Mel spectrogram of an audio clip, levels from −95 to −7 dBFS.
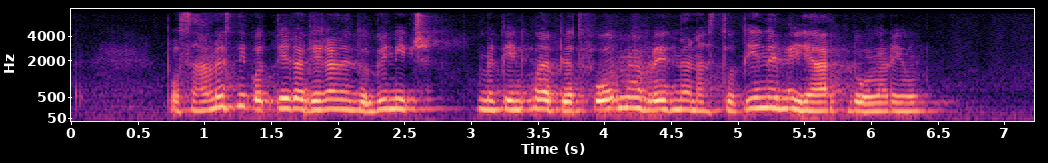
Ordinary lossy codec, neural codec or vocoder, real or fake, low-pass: MP3, 64 kbps; codec, 24 kHz, 1 kbps, SNAC; fake; 7.2 kHz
